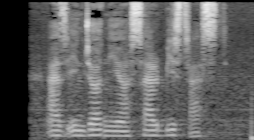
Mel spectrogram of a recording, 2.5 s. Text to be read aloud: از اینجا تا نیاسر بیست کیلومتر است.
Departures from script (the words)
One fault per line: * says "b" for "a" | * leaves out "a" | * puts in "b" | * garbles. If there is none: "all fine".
* leaves out "تا"
* leaves out "کیلومتر"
